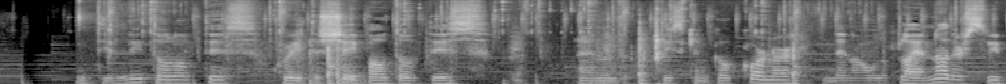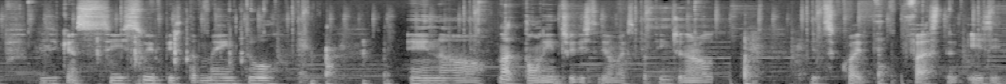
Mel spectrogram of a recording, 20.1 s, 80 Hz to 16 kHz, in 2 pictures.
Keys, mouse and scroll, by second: 0.0 click, 0.2 click, 1.4 click, 2.7 click, 4.0 click, 4.9 click, 5.3 click, 5.8 click, 6.4 a, 6.7 right click, 7.6 click, 11.0 alt+middle click, 11.6 middle click, 11.8 F3, 12.4 F3, 14.1 click, 15.1 click, 19.3 click.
